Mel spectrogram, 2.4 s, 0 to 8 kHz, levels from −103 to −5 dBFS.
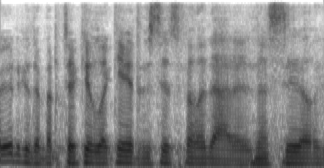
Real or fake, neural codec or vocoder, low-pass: fake; codec, 16 kHz, 1.1 kbps, Voila-Tokenizer; 7.2 kHz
